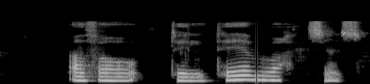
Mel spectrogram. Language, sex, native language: Icelandic, male, Icelandic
